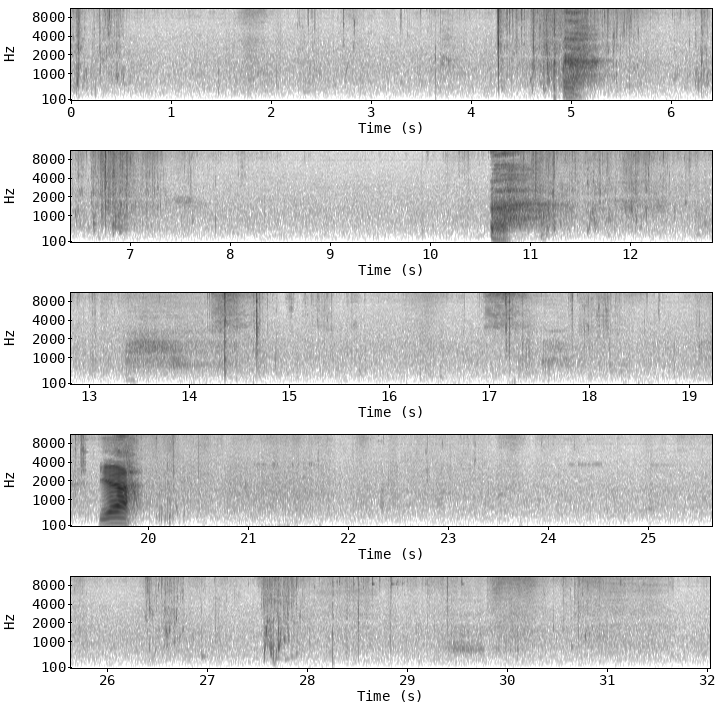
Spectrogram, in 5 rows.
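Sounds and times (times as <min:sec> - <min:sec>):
water splashing and sloshing: 0:00.0 - 0:00.6, 0:03.5 - 0:07.6, 0:10.8 - 0:13.2, 0:17.1 - 0:18.7, 0:26.3 - 0:28.9, 0:30.4 - 0:31.0.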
